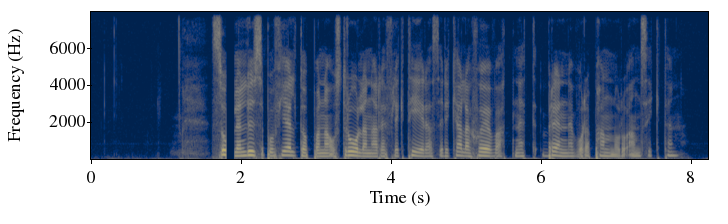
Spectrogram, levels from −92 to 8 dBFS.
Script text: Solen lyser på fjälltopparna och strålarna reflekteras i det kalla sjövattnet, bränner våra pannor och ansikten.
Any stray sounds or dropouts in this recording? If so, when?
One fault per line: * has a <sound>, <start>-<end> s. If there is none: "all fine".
* has a dropout, 1.8-1.9 s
